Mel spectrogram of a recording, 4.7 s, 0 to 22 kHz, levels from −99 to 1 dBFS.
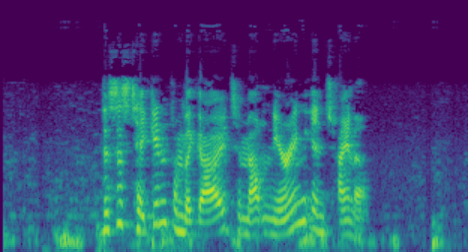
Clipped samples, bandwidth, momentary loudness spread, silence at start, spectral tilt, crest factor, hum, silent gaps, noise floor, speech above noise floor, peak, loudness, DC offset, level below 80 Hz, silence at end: under 0.1%; 7.6 kHz; 17 LU; 0.05 s; -3.5 dB/octave; 16 dB; none; none; -43 dBFS; 28 dB; 0 dBFS; -14 LUFS; under 0.1%; -44 dBFS; 0.25 s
